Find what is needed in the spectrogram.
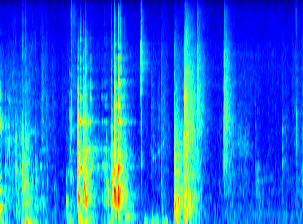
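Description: Kitchen cupboards and dishes being handled out of view in a few short separate bursts while a glass of water is fetched.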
